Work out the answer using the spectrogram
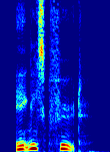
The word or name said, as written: engelskfødt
